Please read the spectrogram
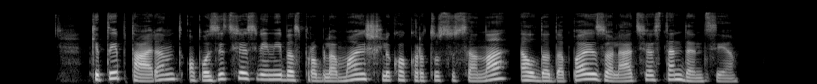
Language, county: Lithuanian, Vilnius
